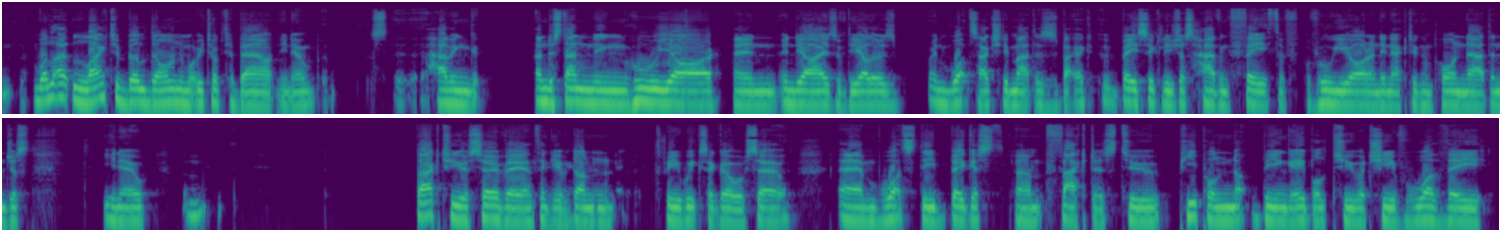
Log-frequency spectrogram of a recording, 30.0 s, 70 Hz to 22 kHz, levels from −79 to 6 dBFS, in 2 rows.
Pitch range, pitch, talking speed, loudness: 110-125 Hz, 115 Hz, 150 wpm, -23 LUFS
